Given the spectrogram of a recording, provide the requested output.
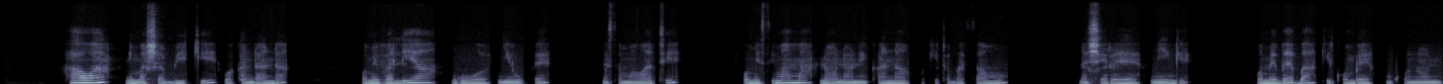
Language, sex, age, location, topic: Swahili, female, 18-24, Kisumu, government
